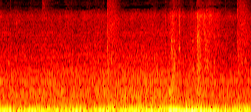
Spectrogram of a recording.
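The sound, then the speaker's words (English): A car drives along with a steady, heavy low rumble of road and engine noise that swells slightly now and then, with no talking. “sorry if you hear that I'm currently driving”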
